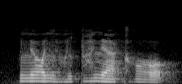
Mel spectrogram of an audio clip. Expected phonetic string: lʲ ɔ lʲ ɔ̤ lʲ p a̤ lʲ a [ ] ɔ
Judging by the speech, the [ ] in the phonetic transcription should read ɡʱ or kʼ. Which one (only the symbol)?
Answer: ɡʱ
